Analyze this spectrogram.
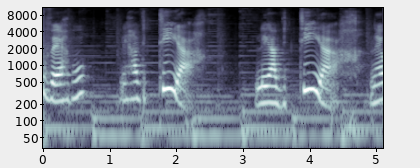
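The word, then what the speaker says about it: להבטיח: letras é o verbo lehavtiar. Lehavtiar, né? O ti é a sílaba mais forte.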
